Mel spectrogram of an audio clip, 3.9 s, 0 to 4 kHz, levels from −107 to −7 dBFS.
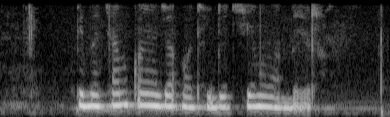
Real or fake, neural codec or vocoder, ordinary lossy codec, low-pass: real; none; none; 3.6 kHz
